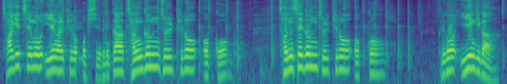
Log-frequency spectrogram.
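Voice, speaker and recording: A middle-aged man lectures a classroom on civil law. His pitch sits a little high, and his voice swings widely as he acts out examples. He keeps firing questions at the students. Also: lively intonation, takes it slowly, slight background noise. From South Korea.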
